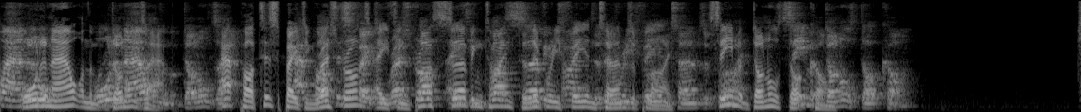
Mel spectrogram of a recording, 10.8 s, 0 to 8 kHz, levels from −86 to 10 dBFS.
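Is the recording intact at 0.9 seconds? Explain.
No, an echo leak runs from 0.93 to 2.42 s: a copy of the speech about as loud as the original, 720 ms behind, likely from incomplete loudspeaker echo cancellation. On a spectrogram the speech patterns repeat, shifted later.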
